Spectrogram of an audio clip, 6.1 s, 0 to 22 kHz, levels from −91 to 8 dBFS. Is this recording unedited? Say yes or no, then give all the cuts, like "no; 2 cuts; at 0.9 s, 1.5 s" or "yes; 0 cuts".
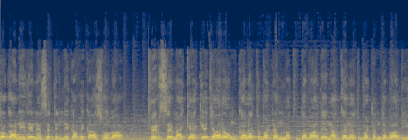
no; 1 cut; at 2.0 s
